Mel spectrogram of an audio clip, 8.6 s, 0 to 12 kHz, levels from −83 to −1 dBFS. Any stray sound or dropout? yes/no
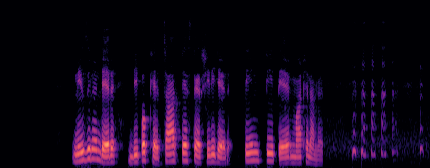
yes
